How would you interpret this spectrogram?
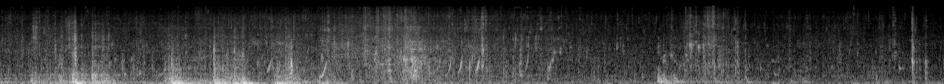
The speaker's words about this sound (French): Ce qui est très impressionnant, c'est que la glace, en fait, ça fait un bruit de bulles. Toutes les petites bulles d'air qui sont emprisonnées dans la glace fondent et se libèrent, et ça fait comme une espèce de petite effervescence.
